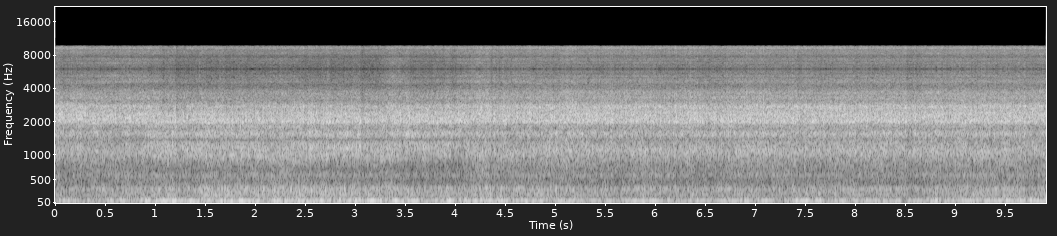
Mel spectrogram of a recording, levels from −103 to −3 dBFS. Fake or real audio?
real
